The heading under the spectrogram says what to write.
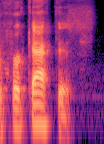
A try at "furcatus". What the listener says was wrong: Furcatus, no cactus. Furcatus.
